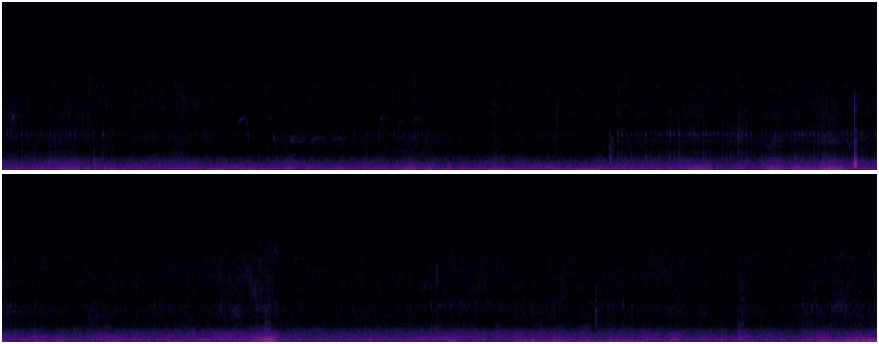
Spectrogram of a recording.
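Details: Hornet grooming itself with yellow jackets nearby: a steady low droning hum with layered harmonic bands, even throughout, broken by a couple of faint clicks near the middle.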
